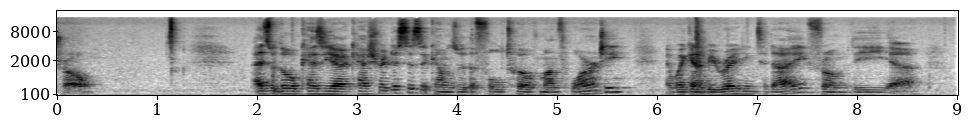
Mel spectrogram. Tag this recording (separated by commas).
Speech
